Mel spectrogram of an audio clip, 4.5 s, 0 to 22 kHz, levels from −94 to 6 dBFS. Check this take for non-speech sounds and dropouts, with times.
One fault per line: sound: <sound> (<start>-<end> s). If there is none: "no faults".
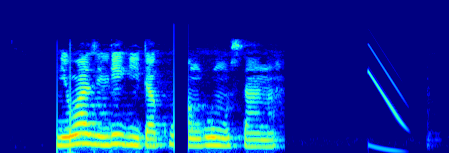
sound: dropout (1.7-1.9 s)
sound: chirp (3.7-4.1 s)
